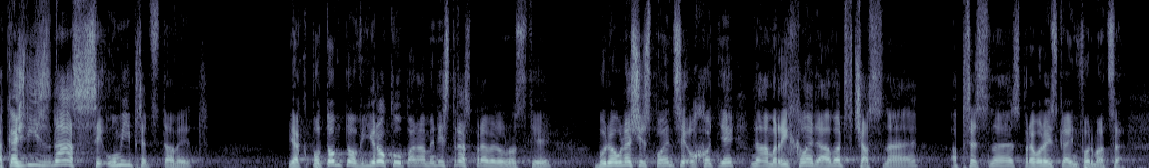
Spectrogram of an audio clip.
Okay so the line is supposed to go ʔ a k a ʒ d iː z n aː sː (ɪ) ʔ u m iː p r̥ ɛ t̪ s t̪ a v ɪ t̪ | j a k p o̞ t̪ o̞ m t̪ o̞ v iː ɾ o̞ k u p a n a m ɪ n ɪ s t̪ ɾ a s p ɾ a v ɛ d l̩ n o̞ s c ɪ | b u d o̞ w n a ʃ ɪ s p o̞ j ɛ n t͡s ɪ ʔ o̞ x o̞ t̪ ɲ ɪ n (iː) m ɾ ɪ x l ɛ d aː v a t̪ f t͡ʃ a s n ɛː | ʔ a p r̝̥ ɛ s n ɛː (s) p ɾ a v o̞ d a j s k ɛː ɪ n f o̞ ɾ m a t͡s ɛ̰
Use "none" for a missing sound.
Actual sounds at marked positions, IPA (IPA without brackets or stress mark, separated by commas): ɪ, aː, s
